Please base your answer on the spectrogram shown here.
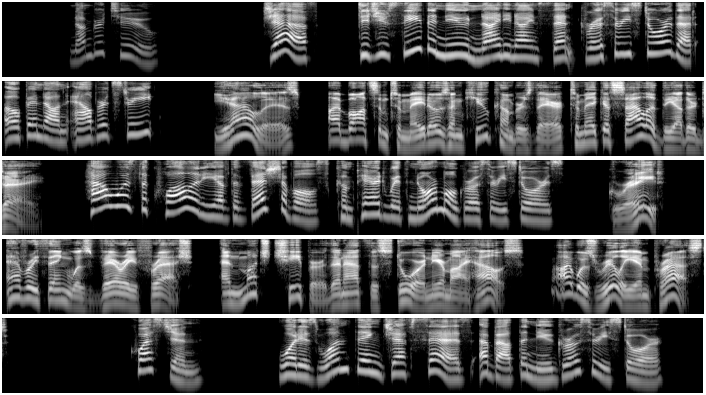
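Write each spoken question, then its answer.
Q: What is one thing Jeff says about the new grocery store?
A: Its vegetables are fresh and cheap.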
